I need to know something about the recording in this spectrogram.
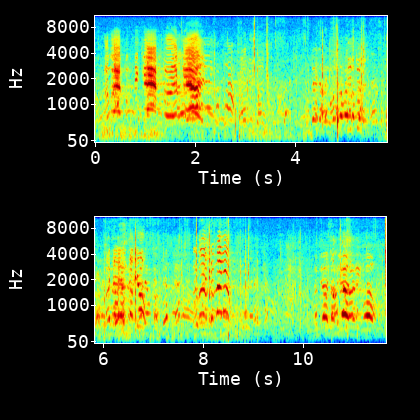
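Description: Young boys shout to each other outdoors, their calls carrying across an open field.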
